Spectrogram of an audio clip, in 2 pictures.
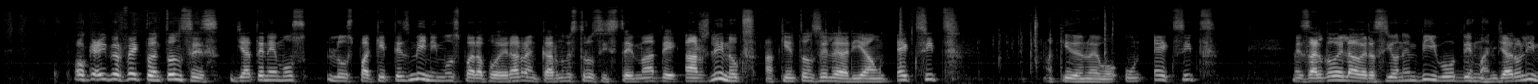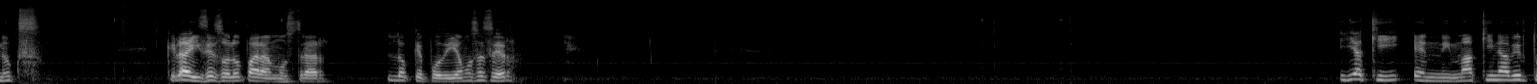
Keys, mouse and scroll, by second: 7.7-8.9 typing, 9.0 Return, 9.9-11.0 typing, 11.0 Return, 14.7 click, 16.5 click, 18.2 click, 25.2 click, 26.0 click, 28.8 click.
